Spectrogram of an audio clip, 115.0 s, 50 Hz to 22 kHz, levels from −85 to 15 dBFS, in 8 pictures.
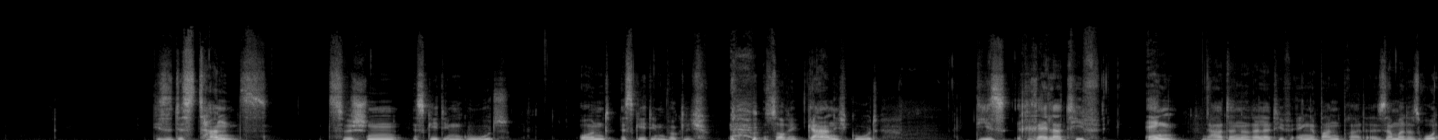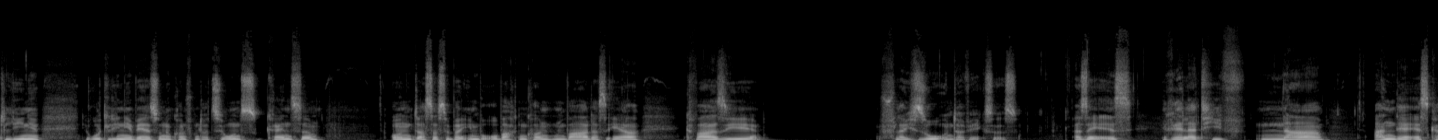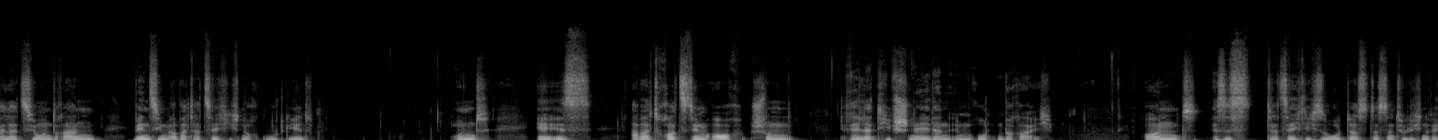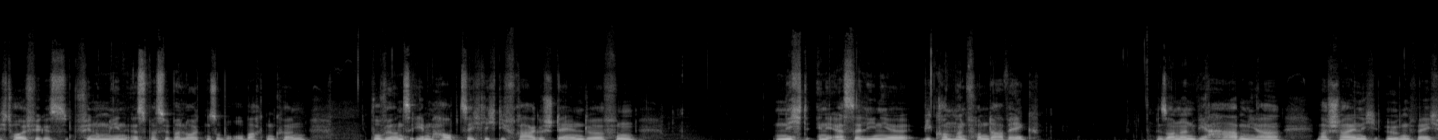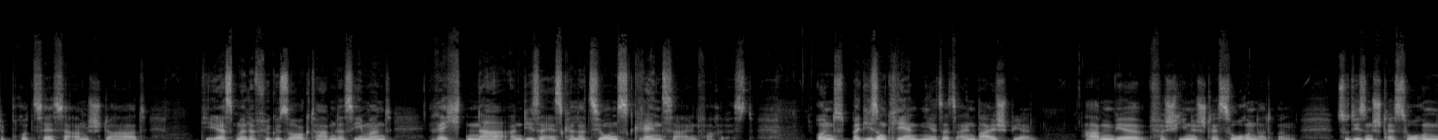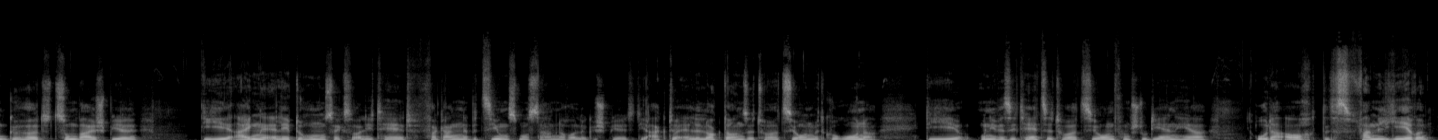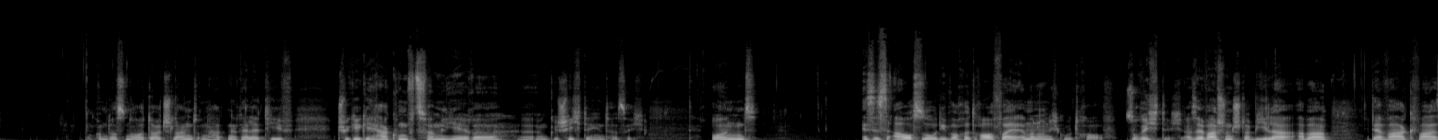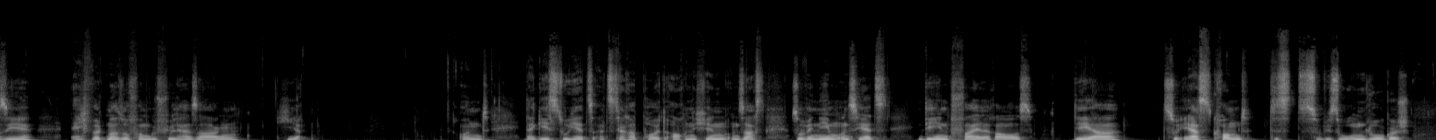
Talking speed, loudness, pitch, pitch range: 140 wpm, -28 LUFS, 115 Hz, 105-120 Hz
